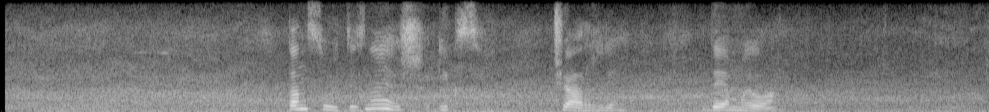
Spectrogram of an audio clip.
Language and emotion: Russian, neutral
